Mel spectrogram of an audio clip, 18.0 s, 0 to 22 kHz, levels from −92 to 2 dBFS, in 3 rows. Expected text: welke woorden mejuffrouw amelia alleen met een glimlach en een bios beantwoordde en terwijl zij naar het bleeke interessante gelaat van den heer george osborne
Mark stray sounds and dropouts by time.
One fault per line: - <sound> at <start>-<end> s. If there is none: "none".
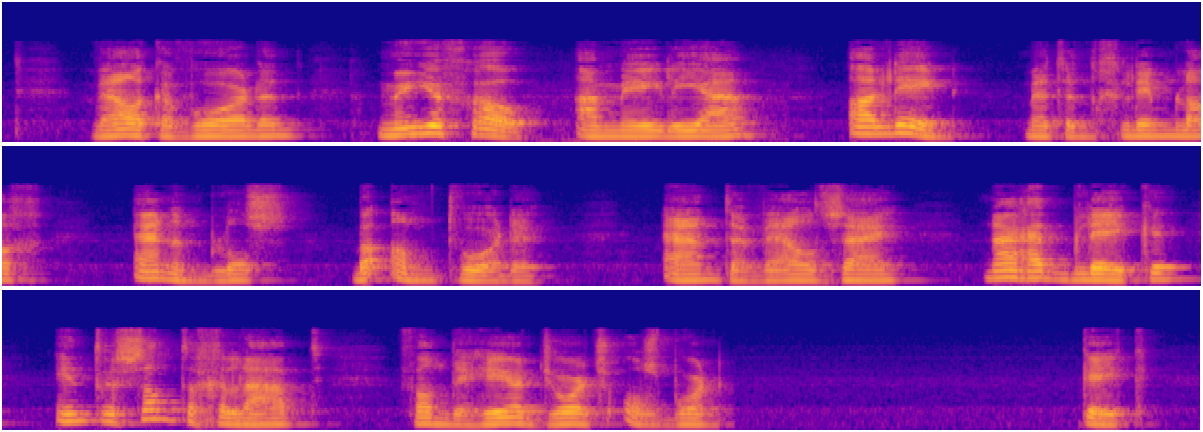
none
